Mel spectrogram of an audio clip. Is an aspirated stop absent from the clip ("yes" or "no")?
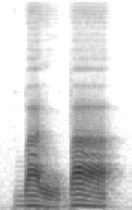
yes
